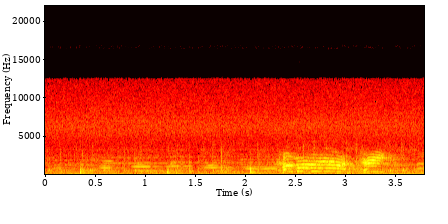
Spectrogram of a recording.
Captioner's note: footsteps approaching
